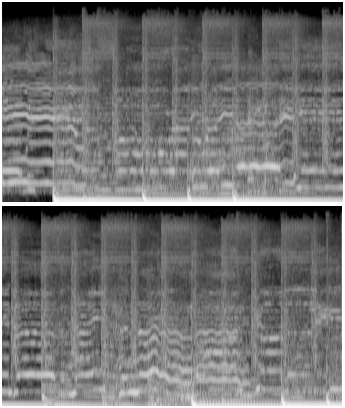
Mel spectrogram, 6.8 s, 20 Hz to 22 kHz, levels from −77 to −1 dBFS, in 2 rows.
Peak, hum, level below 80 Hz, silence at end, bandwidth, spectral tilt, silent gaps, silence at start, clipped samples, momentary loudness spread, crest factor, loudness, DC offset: -2 dBFS; none; -14 dBFS; 0 s; 18.5 kHz; -4.5 dB/octave; none; 0 s; under 0.1%; 5 LU; 10 dB; -14 LUFS; under 0.1%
